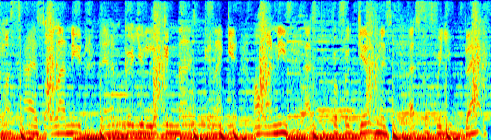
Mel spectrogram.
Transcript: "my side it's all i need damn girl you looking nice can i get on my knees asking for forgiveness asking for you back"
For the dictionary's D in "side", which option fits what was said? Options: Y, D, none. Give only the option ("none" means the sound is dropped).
none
